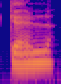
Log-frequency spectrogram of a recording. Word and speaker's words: quel: good news is that if you listen carefully, quel, quel, quel, quel, okay, so phonetically you get only one form. Of course, when you've got this S, well, if you've got a vowel after, then you will have to make this liaison. But then clearly the basic form like that, phonetically it's the same, okay?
